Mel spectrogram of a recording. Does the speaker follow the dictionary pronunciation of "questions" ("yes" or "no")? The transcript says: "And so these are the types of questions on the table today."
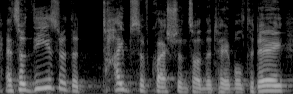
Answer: yes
